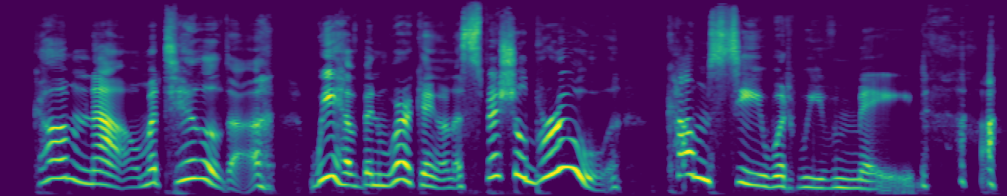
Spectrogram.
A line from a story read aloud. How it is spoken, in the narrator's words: said Gruella, cackling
